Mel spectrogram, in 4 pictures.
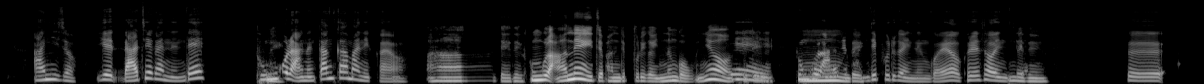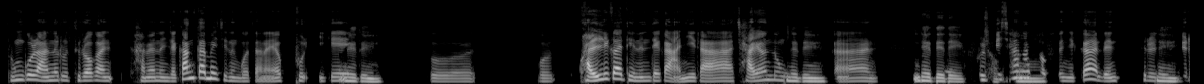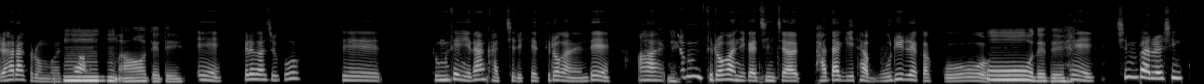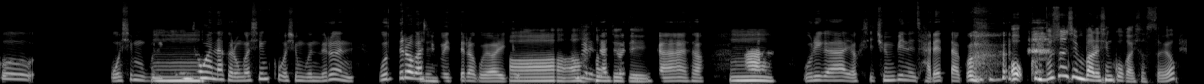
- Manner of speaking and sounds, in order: distorted speech; tapping; other background noise; laugh; laughing while speaking: "아"; laugh
- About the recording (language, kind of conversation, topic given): Korean, podcast, 여행 중에 우연히 발견한 숨은 장소에 대해 이야기해 주실 수 있나요?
